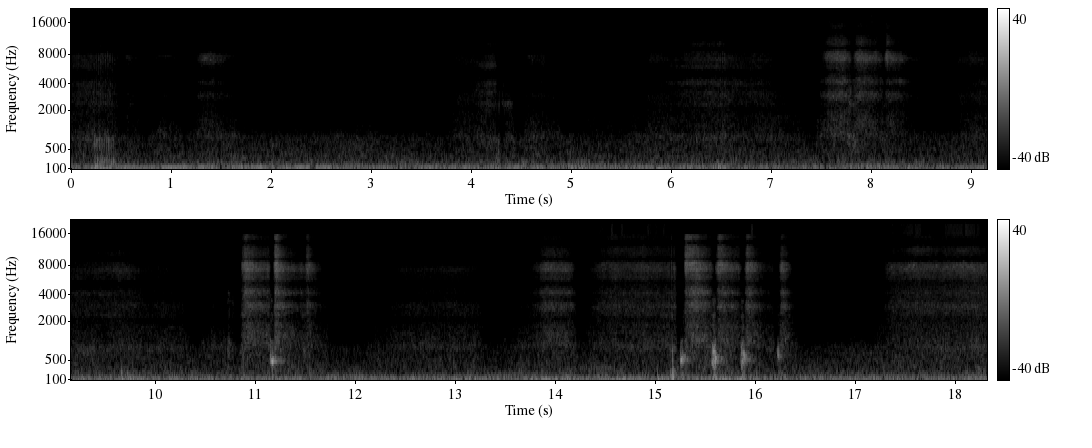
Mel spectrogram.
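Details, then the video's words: A sleeping male French Bulldog snores in rough, rasping snorts while dreaming, with a few muffled sleep-barks breaking through. "French bulldog Winston is snoring and barking asleep"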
